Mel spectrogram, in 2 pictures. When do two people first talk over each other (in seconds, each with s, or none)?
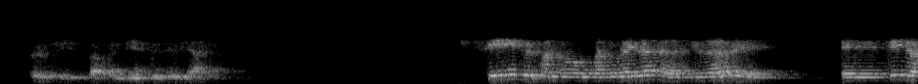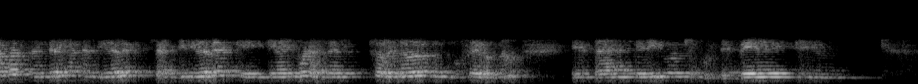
none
